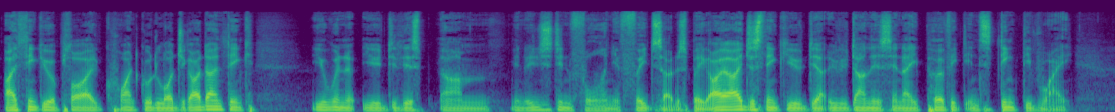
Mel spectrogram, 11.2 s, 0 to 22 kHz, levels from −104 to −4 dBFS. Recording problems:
none

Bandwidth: 14 kHz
